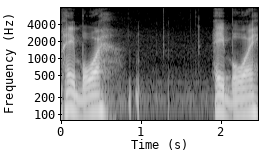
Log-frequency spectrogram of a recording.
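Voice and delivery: slow, put-on Northern accent. Retelling Union soldiers questioning a captured Confederate soldier, in a put-on Northern accent. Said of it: "in the Northern accent".

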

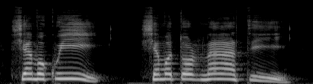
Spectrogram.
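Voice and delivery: put-on very high, happy, cheerful little children's voices. The seven little brothers call out as they arrive at the door, cheerful little voices. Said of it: "delle vocette allegre".

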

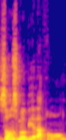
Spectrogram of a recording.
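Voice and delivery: put-on French accent with laughter.

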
